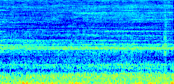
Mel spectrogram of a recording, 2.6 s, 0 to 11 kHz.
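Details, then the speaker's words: Coleman 414 Powerhouse dual-fuel stove, stored two years with a quarter tank of fuel, after priming: a steady, even roaring hiss with no sputter or surging while it warms up. The burner is running normally. "there just something about an old Coleman listening to him hiss away warm up a little"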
